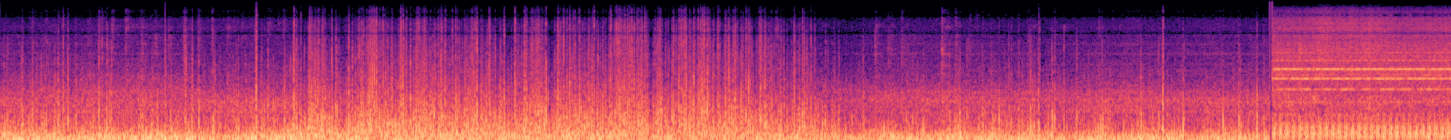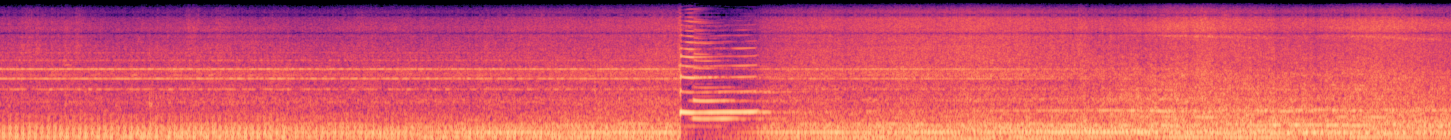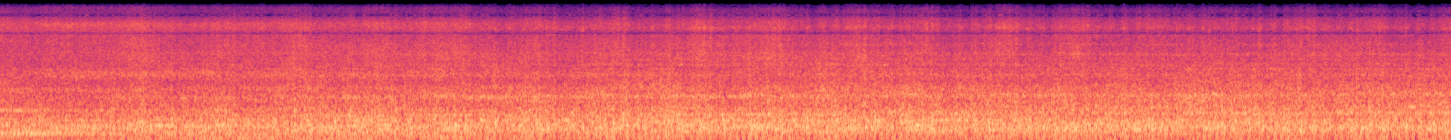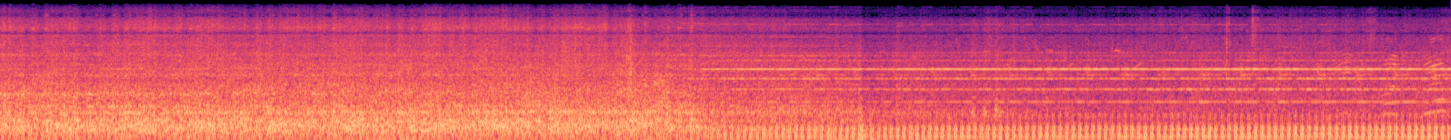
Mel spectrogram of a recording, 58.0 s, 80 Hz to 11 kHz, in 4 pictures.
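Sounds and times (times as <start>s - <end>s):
diesel engines rumbling: 0.0s - 53.7s
train wheels on rails: 0.0s - 58.0s
locomotive horn chords: 12.8s - 30.2s, 50.4s - 58.0s.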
